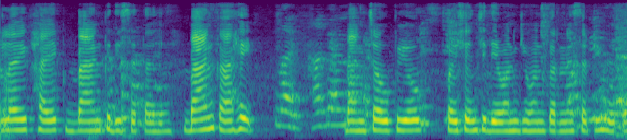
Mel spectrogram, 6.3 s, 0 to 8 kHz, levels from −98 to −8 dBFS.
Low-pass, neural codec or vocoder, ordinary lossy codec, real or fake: 7.2 kHz; codec, 16 kHz, 16 kbps, FreqCodec, larger model; none; fake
